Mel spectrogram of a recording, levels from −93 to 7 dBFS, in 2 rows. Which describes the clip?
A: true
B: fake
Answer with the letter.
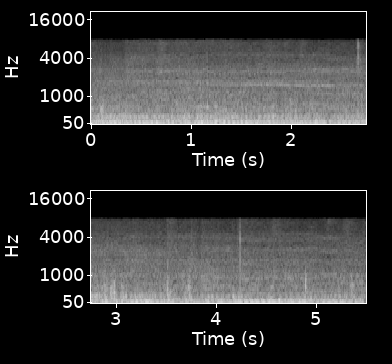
B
